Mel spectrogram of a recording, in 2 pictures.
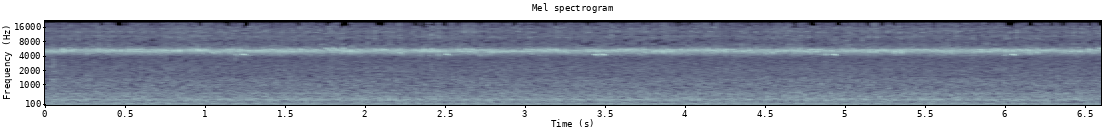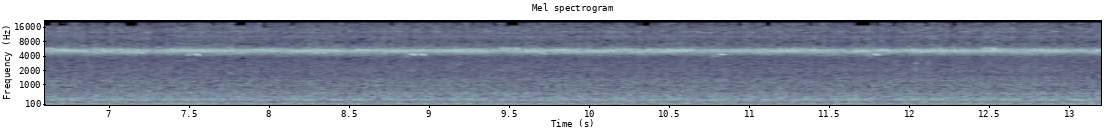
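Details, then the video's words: A cricket farm's many insects keep up an even, high shrill trilling chorus without pause, pitch unchanging, while a gentle low hum runs in the background. "Sound of a Cricket Farm"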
